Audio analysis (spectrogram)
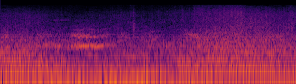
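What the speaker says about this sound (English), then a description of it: "A drunk guy drifting, that doesn't sound particularly healthy." Tires skidding as a stolen police car drifts in a video game, a short, loud squeal over engine rumble with some background noise.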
